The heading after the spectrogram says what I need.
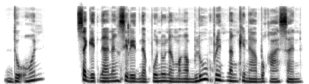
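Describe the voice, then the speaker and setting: A woman reading a scripted dramatic story in a measured, literary storytelling manner. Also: low-pitched, darkish tone, no room sound, studio quality. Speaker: narrator.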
